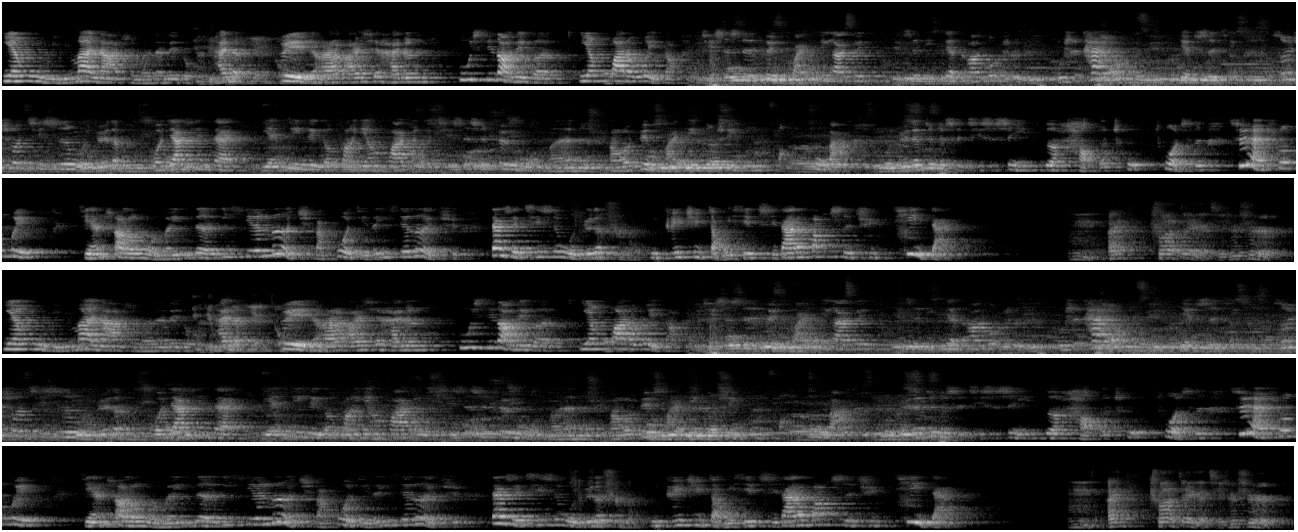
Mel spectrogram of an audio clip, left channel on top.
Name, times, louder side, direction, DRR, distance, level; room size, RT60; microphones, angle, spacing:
voice 1, 0.0-1.8 2.1-2.4 2.8-4.2 4.6-5.5 5.8-10.2 10.6-12.2 12.4-14.1 14.4-15.3 15.5-20.6 21.0-24.3 24.6-26.1 26.7-30.4 30.8-31.9 32.4-35.4, left 3 dB, 55° left, 2 dB, 0.4 m, -28 dB
voice 2, 1.9-3.2 31.6-32.2 36.5-38.5, right 1 dB, 60° right, 0 dB, 0.5 m, -37 dB
sound 1, 6.8-22.4, left 2 dB, 5° right, 0.5 m, -30 dB
2.8 x 2.0 x 2.3 m, 1.0 s
head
